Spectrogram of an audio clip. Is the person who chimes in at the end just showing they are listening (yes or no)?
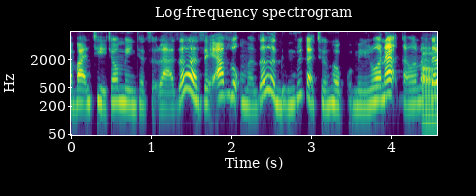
no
